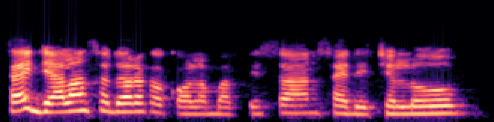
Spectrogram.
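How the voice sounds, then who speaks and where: A woman's voice: mid-range voice, quick pace. A woman giving a personal conversion testimony, telling her story dramatically and speaking straight to her listeners. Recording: dry, slightly dull recording.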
